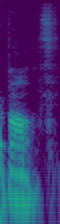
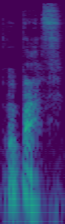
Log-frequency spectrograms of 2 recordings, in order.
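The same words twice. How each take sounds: First: "bath" with a long southern "ah"; southern pronunciation. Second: "bath" with a short northern "a"; Sheffield pronunciation. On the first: Shown as a demonstration. Telling of old manager's bath, southern pronunciation. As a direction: say "bath" as "bahth". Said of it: "down south". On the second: Retold or imitated. Imitating old manager from Sheffield, northern pronunciation. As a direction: say "bath" to rhyme with "math", Sheffield style. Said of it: "my old manager is from Sheffield".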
